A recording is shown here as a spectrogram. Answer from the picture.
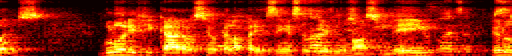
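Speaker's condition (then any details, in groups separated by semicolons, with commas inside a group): No condition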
